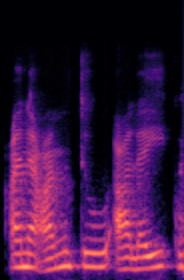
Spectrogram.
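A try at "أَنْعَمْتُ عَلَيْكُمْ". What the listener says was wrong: اچھا ادھر آپ تھوڑا سا الف کو لائٹ کیجئے، ہیوی ہو گیا تھوڑا سا یہاں پر.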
